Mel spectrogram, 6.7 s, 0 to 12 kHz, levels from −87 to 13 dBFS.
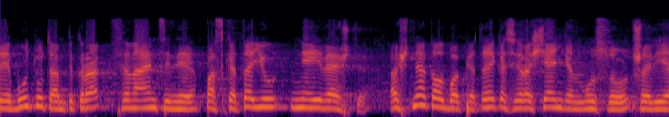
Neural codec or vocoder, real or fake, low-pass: none; real; 7.2 kHz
